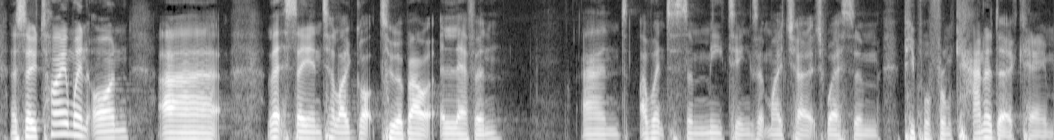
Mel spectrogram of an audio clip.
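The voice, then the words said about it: English accent. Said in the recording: “I'm from England, by the way. Who couldn't tell by the accent? ... Who couldn't tell that I was English? ... I'm very keen to keep my English accent”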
